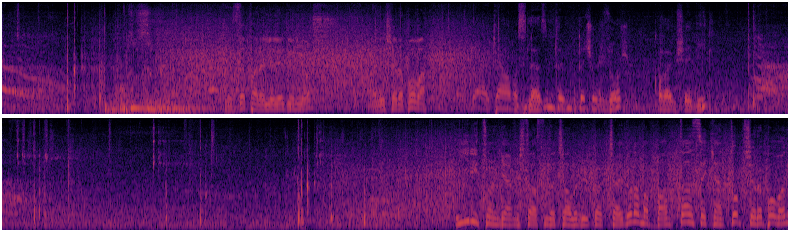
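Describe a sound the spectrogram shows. A crowd in a large hall applauds and cheers.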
